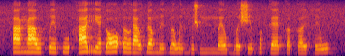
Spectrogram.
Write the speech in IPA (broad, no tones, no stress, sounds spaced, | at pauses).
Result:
a ŋ a w p e p u h a rʲ ɛ ɗ ɔ ʔ ə ʊ̯ ɾ a ʊ̯ ɗ ɐ m ɪ ɠ ə w ɪ b ʏ ʃ mː ɛ ʊ̯ b ə ʃ ɪ p ə k ɛ k ɐ k ɐ ɪ̯ h ɪ w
